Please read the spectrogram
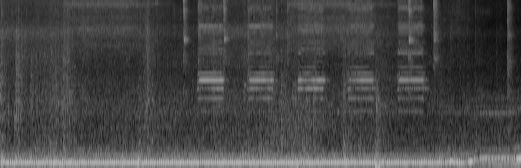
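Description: A London bus's engine and drivetrain running steadily, heard from inside the saloon, the drone shifting in pitch near the end. About halfway through, five short electronic beeps sound about a second apart.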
